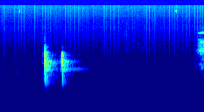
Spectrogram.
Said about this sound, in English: I'm, standing at the door and I'm knocking.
